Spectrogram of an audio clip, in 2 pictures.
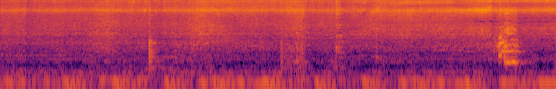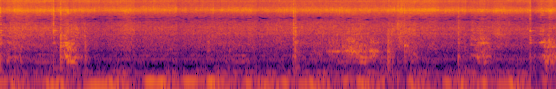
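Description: Aloo keema (minced meat, potatoes and tomatoes) sizzling in oil in an aluminium kadhai while a perforated steel spoon stirs and scrapes the pan. The loudest scrapes and knocks come about five and six seconds in. The masala is fried down until the oil has separated.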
